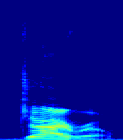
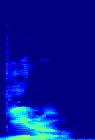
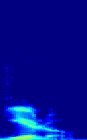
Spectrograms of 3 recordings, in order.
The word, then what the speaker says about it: Gyro: gyro I know over here in America we pronounce it gyro whoever that dad's a Pelle it comes from Italy and they're they pronounce it Giro heroes that's how you pronounce it in Italian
